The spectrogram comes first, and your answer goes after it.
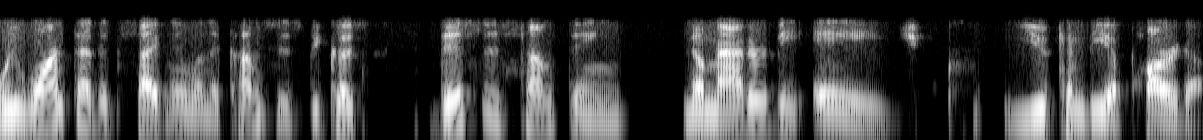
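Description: A man with an American accent speaks at a very fast pace in a high voice. His pitch swings very widely. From New Jersey. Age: 40s. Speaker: horror writer and filmmaker. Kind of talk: casual chat.

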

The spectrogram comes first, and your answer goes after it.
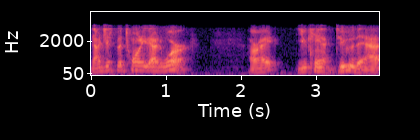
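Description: The speaker sounds energetic, using lively intonation at a fairly slow pace. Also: man. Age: 50s. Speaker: fitness coach and podcast host. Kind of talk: motivational monologue.

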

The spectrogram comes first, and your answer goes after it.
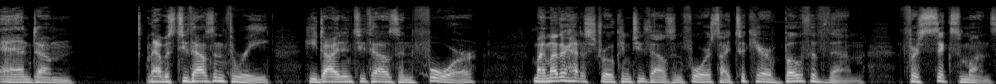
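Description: On a very clean recording with a silent background, a man with an American accent talks at a medium pitch in a somewhat breathy voice. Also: ordinary pitch variation, moderate pace. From Los Angeles. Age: 60s. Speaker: actor. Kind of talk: casual chat.

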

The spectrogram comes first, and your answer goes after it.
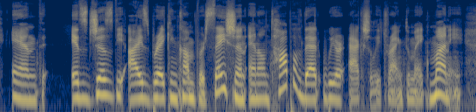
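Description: A woman with a Bulgarian accent, medium pitch, ordinary pitch variation and a moderate pace, in a very clean recording with a silent background and a dry, close sound with no echo. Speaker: stripper and bartender. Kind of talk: casual chat. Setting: studio.

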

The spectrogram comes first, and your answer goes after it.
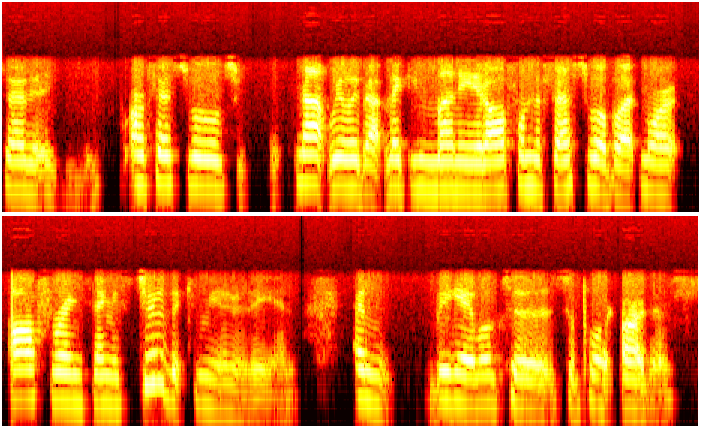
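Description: A woman with an unremarkable speaking voice, medium in pitch, at a moderate pace and with fairly even intonation. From Oakland, California. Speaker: sex worker rights activist and film festival organizer. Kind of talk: radio interview.

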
